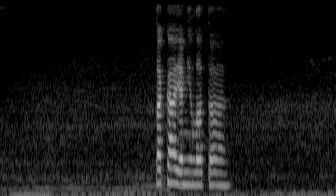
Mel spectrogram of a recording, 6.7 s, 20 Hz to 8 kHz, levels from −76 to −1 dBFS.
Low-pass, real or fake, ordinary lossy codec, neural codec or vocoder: 7.2 kHz; real; none; none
